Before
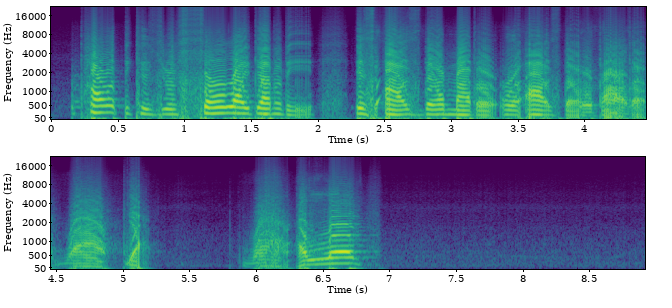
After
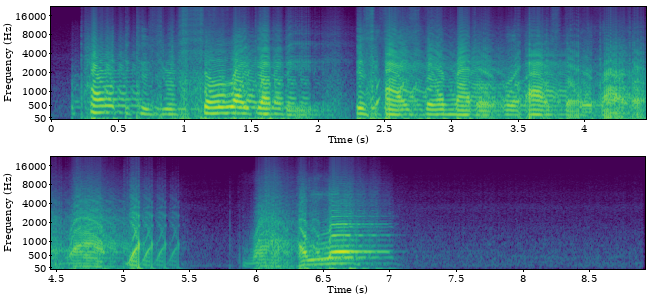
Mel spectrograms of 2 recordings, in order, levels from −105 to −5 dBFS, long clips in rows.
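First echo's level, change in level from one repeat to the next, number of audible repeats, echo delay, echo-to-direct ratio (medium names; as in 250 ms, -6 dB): -11.0 dB, -5.0 dB, 3, 99 ms, -9.5 dB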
